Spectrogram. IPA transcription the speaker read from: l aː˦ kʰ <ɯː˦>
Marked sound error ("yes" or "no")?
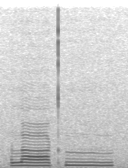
no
